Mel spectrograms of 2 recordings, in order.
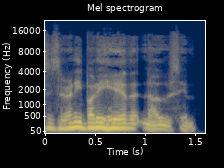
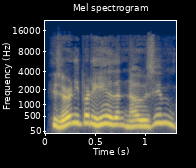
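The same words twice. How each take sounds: First: Said in the usual way. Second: High, loud and fast; frantic high cry to the room; excited cry. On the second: A narrator's reading. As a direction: burst in frantic, calling for help. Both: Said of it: "cried the little man".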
